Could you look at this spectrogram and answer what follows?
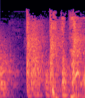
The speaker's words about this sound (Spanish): el hijo abría y cerraba la puerta del horno o empleaba utensilios de cocina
